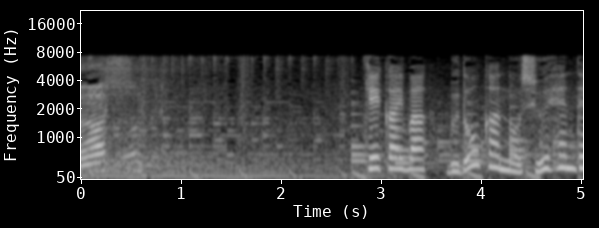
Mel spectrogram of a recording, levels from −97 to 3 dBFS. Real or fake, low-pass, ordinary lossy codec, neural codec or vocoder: real; 7.2 kHz; none; none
